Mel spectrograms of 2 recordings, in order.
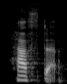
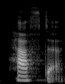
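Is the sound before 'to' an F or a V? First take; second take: F; F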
